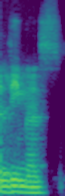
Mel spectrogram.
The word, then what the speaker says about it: Limes: Well, it's cooler when you give it the German pronunciation, which is the Limes, which is like an ancient wall they used to defend against the Romans.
